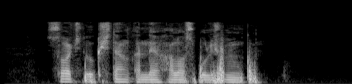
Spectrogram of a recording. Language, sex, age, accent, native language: Uzbek, male, 18-24, Sirdaryo, Uzbek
